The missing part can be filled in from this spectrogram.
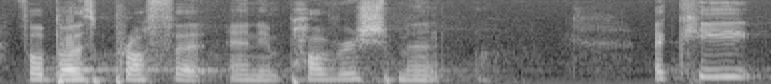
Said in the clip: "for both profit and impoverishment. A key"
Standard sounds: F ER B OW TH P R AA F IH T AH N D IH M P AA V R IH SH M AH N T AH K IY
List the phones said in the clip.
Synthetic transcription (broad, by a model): F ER B OW TH P R AA F IH T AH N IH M P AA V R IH SH M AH N T AH K IY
